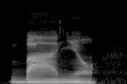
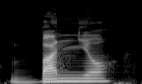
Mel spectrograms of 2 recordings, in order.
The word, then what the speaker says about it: bagno: pare questa è la pronuncia corretta, io dicevo invece e ho sempre detto bagno, bagno e bagno, bagno, bagno. Non so se sentite la differenza,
